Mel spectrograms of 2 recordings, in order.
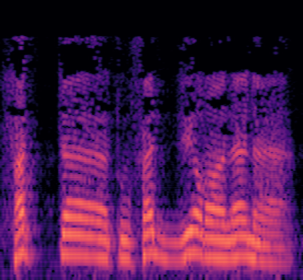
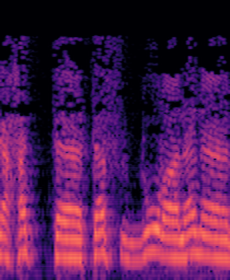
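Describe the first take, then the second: First: "تفجر" as tufajjira, slow; doubled jim. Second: Said in the usual way. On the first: Shown as a demonstration. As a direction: slowly recite "تفجر" with u on ta, doubled j: tu-faj-ji-ra. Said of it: "وكسر الجيم مشددة". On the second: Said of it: "قرأ قالون بضم التاء وفتح".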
